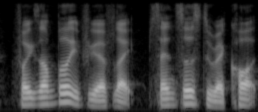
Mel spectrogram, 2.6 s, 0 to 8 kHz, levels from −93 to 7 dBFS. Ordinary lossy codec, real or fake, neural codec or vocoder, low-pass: none; real; none; 7.2 kHz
